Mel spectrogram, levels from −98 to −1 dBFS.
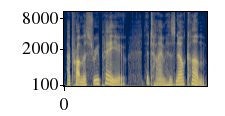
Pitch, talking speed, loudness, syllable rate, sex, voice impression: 130 Hz, 210 wpm, -21 LUFS, 5.5 syllables/s, male, masculine, adult-like, tensed, powerful, bright, clear, fluent, intellectual, friendly, reassuring, wild, lively, kind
